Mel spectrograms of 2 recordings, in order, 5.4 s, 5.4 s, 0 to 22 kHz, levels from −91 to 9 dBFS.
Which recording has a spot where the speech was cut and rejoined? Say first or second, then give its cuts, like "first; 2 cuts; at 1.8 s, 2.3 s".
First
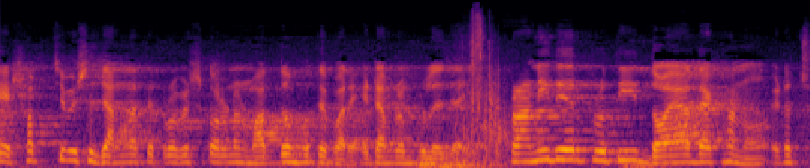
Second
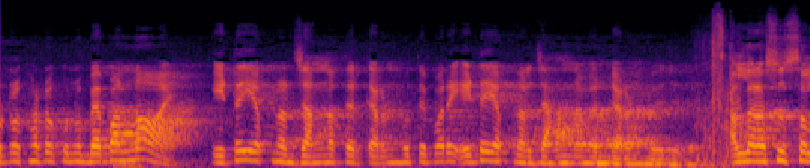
first; 1 cut; at 3.3 s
